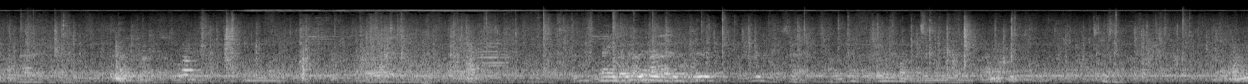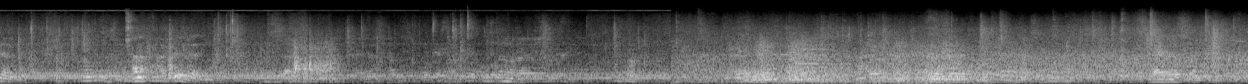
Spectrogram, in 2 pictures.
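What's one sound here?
Several men talk and murmur nearby.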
